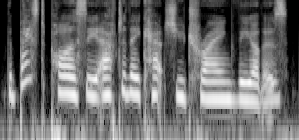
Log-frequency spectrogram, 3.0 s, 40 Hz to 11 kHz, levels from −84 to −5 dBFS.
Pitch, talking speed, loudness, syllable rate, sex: 240 Hz, 200 wpm, -16 LUFS, 5.1 syllables/s, female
